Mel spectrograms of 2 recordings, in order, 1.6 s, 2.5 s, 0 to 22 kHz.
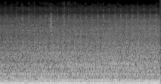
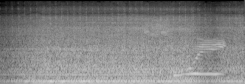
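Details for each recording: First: Barn-find early 1942 WWII Ford jeep, ignition hot-wired to the battery, carburettor float stuck and flooding fuel: its first start settles into a deep, steady, even idle with no misses or knocks. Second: 1942 Ford WW2 jeep barn find, first start after long sitting, ignition hot-wired to battery: steady low idle with slight wobble, but flooding because the carburettor float needle is stuck, dumping fuel into the overflow.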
